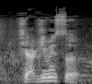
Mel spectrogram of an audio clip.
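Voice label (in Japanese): "yagimisu", 南山形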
